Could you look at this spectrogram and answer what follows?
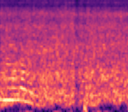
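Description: A steady downpour of night rain keeps up a loud, continuous rush with some splashing of water nearby, with brief low murmurs that may be a voice.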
